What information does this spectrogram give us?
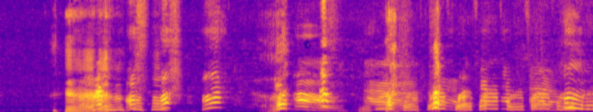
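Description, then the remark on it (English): A person imitates their sister's dog, Teddy, letting out a rapid series of high, yappy barks and whiny yips, fairly loud, with short gaps between the bursts. “you're a puppy too”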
